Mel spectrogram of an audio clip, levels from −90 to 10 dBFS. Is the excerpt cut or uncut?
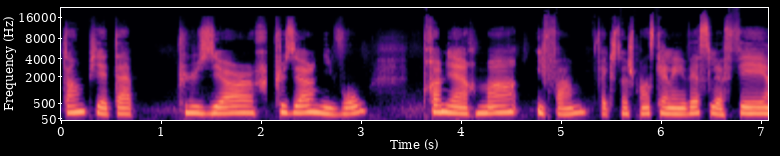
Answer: cut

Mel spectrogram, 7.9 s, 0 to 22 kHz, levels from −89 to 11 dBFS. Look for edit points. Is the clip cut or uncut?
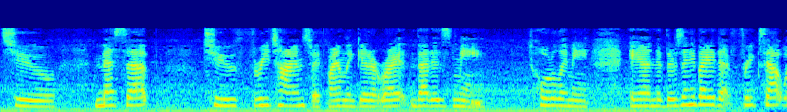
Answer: cut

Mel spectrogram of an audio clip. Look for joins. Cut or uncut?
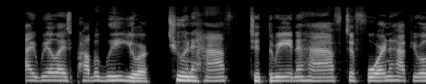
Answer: uncut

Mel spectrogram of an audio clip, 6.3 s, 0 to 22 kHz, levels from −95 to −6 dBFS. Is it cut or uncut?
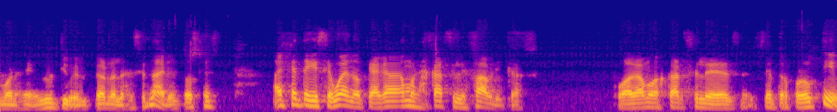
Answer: uncut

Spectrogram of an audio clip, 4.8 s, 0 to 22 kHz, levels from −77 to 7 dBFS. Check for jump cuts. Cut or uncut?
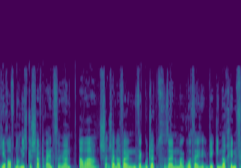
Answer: cut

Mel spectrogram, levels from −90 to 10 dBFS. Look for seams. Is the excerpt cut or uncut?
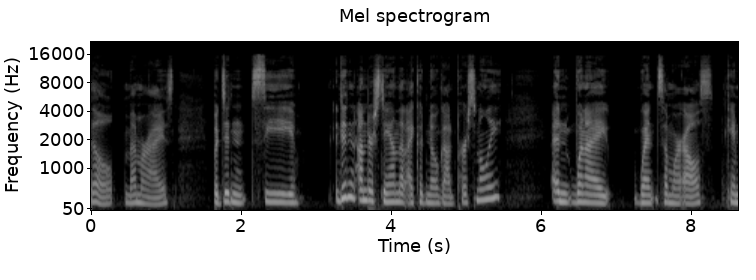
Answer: uncut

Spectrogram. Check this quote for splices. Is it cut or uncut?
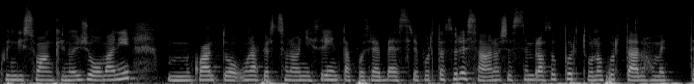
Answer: uncut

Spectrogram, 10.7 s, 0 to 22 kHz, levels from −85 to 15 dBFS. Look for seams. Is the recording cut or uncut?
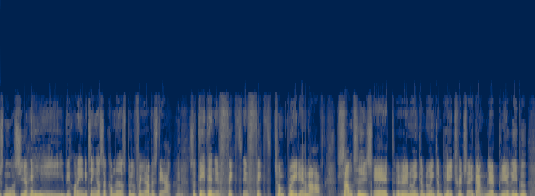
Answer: cut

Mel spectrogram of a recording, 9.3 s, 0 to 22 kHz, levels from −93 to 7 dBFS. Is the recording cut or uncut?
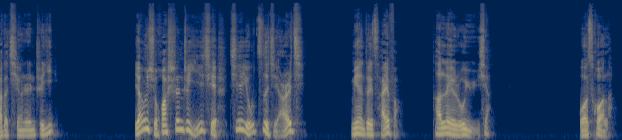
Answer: uncut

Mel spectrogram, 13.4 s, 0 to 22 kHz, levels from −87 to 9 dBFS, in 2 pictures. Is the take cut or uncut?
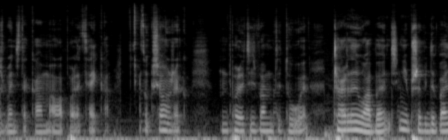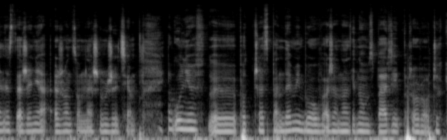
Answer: cut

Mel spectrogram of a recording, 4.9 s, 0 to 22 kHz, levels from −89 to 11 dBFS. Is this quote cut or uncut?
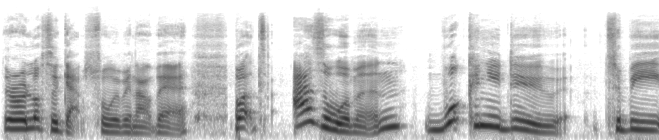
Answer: cut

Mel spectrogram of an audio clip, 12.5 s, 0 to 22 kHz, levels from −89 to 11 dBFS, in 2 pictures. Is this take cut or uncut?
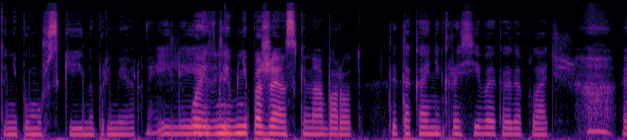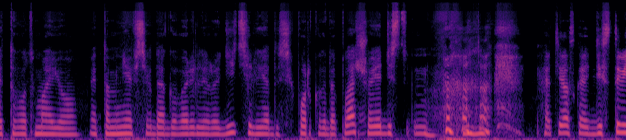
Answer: uncut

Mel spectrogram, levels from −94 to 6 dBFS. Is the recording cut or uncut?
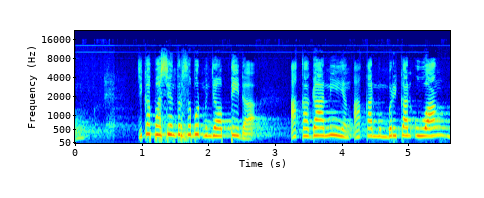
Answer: uncut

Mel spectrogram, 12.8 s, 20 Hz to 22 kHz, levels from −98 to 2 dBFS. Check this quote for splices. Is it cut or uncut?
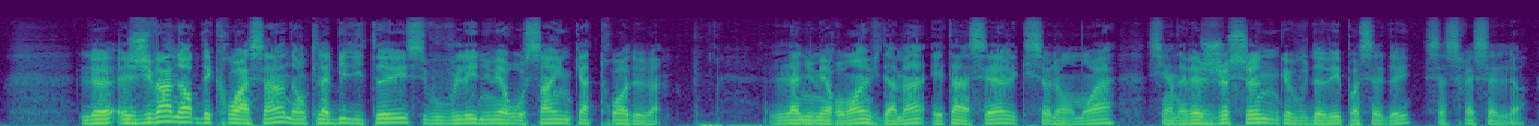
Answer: uncut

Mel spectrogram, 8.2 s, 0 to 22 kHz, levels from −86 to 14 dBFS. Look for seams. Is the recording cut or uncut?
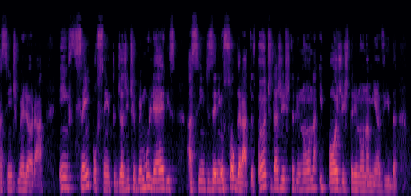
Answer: cut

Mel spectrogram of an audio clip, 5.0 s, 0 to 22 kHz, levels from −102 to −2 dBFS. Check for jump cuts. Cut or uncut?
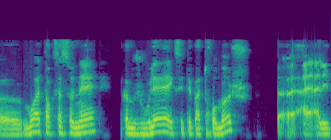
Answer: cut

